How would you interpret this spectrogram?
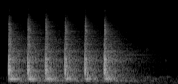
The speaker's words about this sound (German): Und der Gesandte geht zu diesem Haus, zu dieser Tür und er klopft an. So.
